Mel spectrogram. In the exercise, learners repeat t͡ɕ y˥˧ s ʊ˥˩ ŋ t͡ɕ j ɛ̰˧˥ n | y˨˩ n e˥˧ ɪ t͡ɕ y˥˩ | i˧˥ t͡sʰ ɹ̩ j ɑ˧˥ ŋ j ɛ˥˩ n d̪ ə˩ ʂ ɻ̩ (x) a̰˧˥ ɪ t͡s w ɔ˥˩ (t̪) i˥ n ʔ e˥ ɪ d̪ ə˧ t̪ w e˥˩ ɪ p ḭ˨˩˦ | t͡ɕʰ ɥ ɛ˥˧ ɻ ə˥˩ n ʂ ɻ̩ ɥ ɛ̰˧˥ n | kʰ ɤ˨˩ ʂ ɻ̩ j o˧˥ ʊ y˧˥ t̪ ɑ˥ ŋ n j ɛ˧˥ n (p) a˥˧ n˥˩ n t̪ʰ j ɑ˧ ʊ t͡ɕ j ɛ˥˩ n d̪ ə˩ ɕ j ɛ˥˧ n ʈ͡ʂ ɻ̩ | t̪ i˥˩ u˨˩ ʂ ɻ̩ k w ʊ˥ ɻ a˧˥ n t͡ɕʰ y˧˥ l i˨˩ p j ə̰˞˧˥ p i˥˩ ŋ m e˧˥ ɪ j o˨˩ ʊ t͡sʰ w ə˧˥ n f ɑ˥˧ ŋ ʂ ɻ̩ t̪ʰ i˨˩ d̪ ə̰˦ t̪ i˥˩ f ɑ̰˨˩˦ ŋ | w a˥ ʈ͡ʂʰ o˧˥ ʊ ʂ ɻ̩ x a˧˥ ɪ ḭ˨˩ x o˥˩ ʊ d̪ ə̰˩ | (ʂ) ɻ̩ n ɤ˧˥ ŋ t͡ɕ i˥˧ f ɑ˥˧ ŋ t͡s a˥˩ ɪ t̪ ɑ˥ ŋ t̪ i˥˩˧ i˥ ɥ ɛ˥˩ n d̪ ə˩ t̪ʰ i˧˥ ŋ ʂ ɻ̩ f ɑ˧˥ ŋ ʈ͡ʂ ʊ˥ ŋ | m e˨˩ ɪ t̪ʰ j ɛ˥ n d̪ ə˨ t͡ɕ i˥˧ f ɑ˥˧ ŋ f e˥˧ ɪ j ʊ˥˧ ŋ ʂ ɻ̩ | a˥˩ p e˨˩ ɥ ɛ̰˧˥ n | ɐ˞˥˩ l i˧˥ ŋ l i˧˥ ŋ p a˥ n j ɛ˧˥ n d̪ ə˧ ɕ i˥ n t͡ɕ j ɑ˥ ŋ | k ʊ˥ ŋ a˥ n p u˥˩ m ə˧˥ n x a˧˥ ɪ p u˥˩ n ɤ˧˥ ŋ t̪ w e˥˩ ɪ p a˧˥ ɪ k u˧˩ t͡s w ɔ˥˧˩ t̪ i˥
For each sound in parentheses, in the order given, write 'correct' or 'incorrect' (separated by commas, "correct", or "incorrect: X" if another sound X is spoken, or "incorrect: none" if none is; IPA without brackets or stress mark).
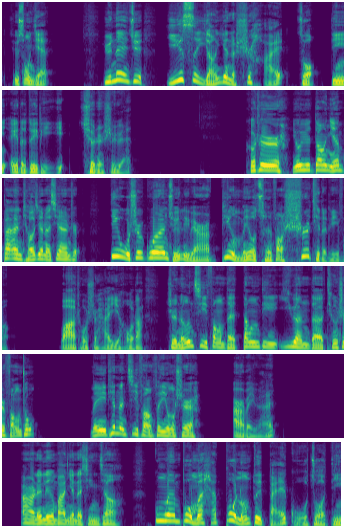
correct, correct, correct, incorrect: ʈ͡ʂ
